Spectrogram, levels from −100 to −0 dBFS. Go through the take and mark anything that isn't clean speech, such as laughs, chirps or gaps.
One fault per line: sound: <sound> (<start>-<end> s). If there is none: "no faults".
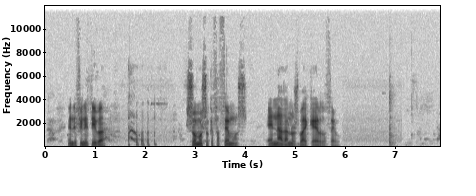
sound: laugh (1.6-2.5 s)
sound: thud (6.7-7.1 s)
